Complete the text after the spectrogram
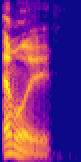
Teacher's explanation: Heavy stress on that first syllable.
